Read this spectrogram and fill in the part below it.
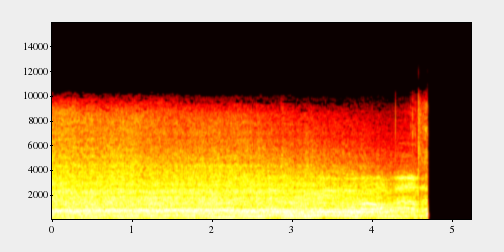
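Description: Race car engines roar loudly and steadily.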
